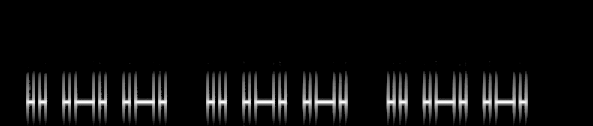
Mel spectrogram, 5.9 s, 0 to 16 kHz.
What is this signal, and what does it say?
Morse code, heard as a keyed tone, about 20 wpm, 700 Hz. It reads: IRR IRR IRR
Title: Multi-letter Phonemes Repeated 3x 20wpm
